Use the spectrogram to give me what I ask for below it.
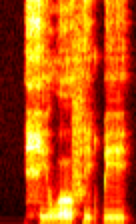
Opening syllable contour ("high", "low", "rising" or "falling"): low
